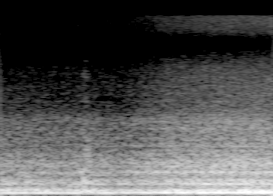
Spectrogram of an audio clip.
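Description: Steady low rumble of a car heard from inside the cabin, growing slightly louder toward the end.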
